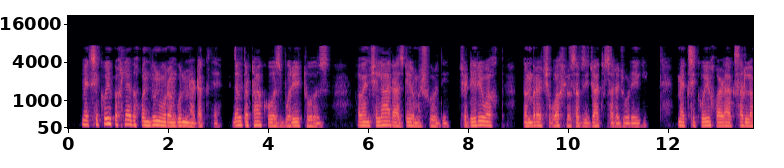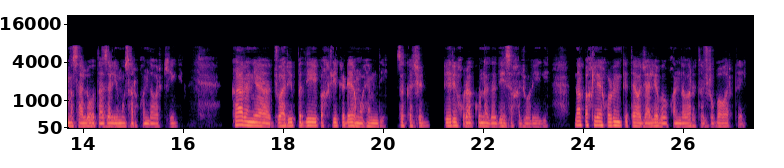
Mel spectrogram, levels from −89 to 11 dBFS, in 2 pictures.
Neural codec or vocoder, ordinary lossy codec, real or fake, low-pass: codec, 16 kHz, 16 kbps, FunCodec, trained on LibriTTS, 50 frames a second; AAC, 32 kbps; fake; 7.2 kHz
